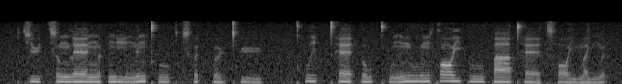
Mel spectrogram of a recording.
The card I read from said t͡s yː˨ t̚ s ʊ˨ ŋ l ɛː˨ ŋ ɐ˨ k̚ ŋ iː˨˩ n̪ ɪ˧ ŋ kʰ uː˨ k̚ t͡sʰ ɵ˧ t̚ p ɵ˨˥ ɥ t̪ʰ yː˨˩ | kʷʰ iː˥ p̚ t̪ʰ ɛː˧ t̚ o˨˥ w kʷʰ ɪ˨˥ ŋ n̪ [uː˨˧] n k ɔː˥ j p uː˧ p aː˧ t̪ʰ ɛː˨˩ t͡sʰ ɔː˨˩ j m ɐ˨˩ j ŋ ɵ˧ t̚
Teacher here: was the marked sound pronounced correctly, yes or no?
no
